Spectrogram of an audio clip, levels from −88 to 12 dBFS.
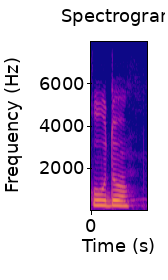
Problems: constant background noise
